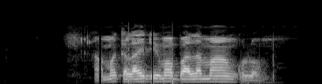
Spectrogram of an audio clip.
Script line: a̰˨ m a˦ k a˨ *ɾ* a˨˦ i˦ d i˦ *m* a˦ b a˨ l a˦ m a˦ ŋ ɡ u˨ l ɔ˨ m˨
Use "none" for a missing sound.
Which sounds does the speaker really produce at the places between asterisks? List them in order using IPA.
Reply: l, m

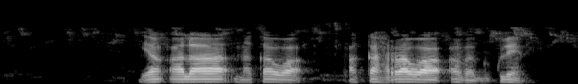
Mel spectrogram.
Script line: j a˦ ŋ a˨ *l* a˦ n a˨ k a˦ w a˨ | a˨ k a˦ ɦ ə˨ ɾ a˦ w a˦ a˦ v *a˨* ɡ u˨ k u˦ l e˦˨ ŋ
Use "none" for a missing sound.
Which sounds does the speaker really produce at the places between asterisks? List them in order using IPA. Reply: l, a˨

